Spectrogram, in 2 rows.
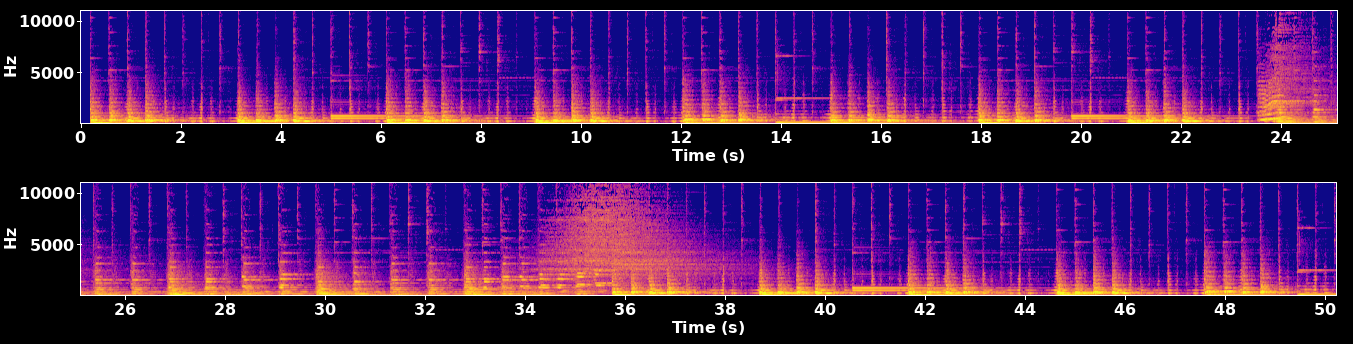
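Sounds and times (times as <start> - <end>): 
percussion: 0.0 - 50.2.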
